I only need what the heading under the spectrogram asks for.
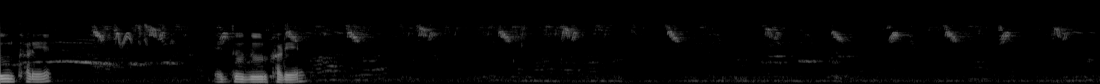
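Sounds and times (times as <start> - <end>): bird chirping: 0.6 - 11.0.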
